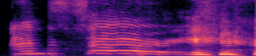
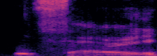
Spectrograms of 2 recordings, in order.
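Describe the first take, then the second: First: High, slow drawn-out sorry; creepy slow apology from a killer; lightly voiced horror villain; mock Psycho killer. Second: High, hushed little sorry; a hint of a sweet killer's apology; mock soft apology. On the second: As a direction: apologize softly as if killing. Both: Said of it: "how Psycho went".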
